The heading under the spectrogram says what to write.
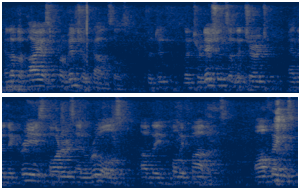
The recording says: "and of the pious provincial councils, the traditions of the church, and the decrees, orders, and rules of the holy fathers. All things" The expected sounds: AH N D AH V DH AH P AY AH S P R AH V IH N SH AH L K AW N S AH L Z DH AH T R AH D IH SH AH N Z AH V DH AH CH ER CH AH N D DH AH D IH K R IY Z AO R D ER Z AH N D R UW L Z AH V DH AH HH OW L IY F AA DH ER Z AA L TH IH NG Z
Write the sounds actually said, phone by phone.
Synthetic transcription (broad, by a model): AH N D AH V DH AH P AY AH S P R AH V IH N SH L K AW N S L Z DH AH T R AH D IH SH AH N Z AH V DH AH CH ER CH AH N DH AH D IH K R IY Z AO R D ER Z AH N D R UW L Z AH V DH AH HH OW L IY F AA DH ER Z AA L TH IH NG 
